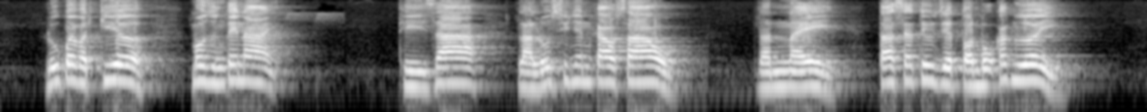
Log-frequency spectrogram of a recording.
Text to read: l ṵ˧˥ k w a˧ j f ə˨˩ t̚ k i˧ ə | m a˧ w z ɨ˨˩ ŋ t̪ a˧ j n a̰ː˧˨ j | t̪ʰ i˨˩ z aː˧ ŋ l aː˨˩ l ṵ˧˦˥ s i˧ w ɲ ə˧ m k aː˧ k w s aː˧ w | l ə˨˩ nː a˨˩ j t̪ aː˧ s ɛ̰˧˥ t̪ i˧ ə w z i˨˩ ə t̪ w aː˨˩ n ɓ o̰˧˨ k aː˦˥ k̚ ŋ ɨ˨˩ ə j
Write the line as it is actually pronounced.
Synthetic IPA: l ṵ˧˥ k w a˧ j v ə˨˩ t̚ k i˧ ə | m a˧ w z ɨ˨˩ ŋ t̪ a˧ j n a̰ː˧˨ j | t̪ʰ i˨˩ z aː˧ l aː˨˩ l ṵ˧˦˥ s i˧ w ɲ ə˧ n k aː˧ w s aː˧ w | l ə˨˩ nː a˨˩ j t̪ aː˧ s ɛ̰˧˥ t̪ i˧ ə w z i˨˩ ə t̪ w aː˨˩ n ɓ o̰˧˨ k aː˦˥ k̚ ŋ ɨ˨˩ ə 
